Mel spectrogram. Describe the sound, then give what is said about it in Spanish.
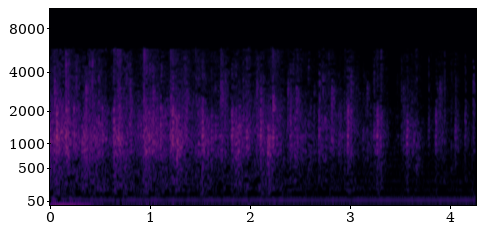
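Church audience applauding during a sermon: a steady, dense patter of many hands clapping, fairly faint and even throughout, with no talk over it. “¿Cuántos dan un aplauso al Señor?”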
